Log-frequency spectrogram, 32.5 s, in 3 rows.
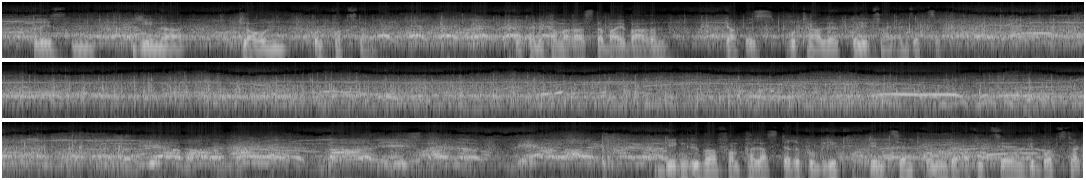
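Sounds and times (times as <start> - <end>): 
crowd of demonstrators chanting and cheering: 0.0 - 32.4
speech: 0.3 - 4.2, 5.1 - 9.6, 28.3 - 32.4.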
